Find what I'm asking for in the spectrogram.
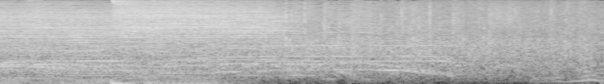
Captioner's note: cheers and applause; cheering continues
